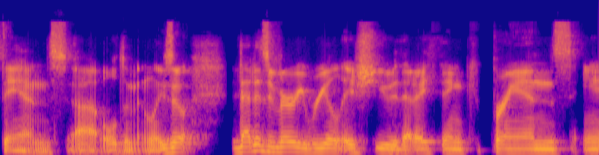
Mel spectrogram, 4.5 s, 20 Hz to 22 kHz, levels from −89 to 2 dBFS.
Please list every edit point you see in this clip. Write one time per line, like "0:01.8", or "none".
0:01.8
0:03.6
